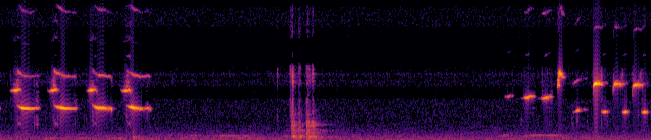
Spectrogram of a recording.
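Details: Canary gives a few sharp chirped notes, falls silent apart from a brief rustle, then resumes with a quickening series of high whistled notes.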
